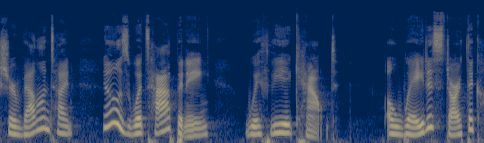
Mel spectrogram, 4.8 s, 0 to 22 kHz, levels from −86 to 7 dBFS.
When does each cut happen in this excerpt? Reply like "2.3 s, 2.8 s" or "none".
1.0 s, 3.7 s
